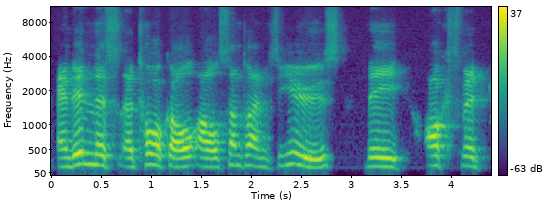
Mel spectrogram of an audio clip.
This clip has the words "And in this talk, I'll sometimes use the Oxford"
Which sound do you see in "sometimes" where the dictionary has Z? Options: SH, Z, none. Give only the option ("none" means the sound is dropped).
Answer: Z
